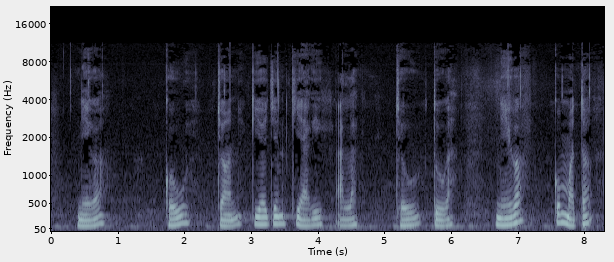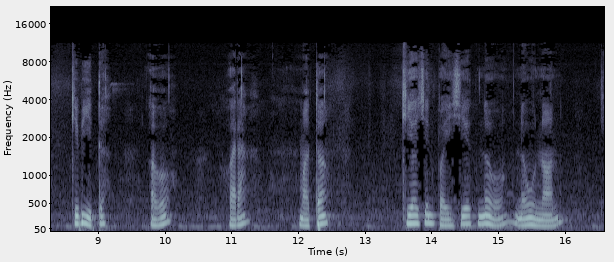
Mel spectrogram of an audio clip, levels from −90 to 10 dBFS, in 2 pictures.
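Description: MP3 compression is audible throughout the speech, from start to finish. The treble stops abruptly at about 11.3 kHz, and the codec damage is plainly audible, which points to a low bitrate of around 48 kbps and is likely the cause. With that few bits, the encoder discards the top band outright and drops weaker frequency components that flicker in and out between frames, producing a thin, watery texture and a dull top end.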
